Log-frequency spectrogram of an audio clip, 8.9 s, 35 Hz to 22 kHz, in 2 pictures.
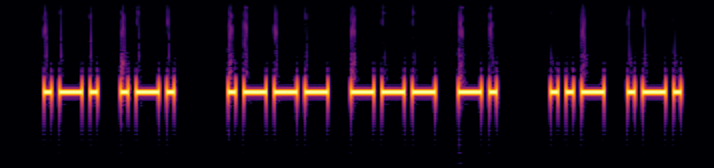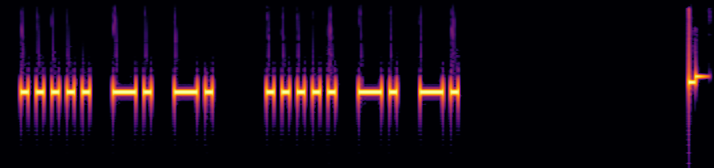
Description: Morse code, heard as a keyed tone, about 22 wpm, 650 Hz. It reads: RR JON UR 5NN 5NN
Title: SOTA QSO Practice 25wpm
